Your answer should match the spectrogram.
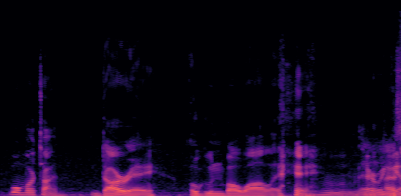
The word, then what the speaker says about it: Dare Ogunbowale: Dare Ogunbowale.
